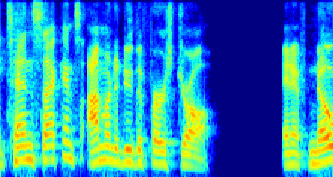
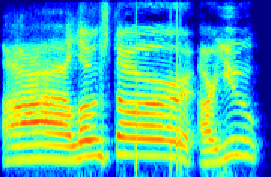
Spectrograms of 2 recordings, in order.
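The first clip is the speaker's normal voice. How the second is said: hyped giveaway announcement; 4 semitones higher, 3 dB louder, slower than usual. Real, not acted. Drawing the giveaway winner live.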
